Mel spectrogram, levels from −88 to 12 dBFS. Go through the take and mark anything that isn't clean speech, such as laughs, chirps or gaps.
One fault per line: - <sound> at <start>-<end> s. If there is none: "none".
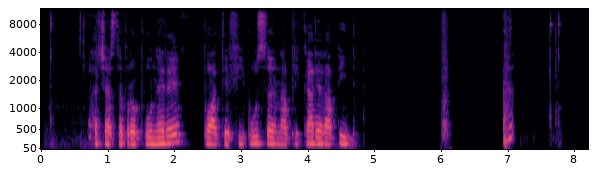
- squeak at 6.0-6.2 s
- throat clearing at 6.9-7.1 s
